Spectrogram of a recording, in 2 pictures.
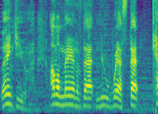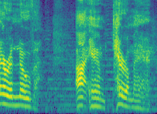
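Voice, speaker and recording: A man's voice: fairly high pitch, unhurried, faint music behind, voice pushed up, close to an everyday voice. A man voicing a cocky, folksy cowboy gunslinger in a told superhero story. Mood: triumphant. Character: cocky male cowboy gunslinger villain, folksy and self-assured.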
